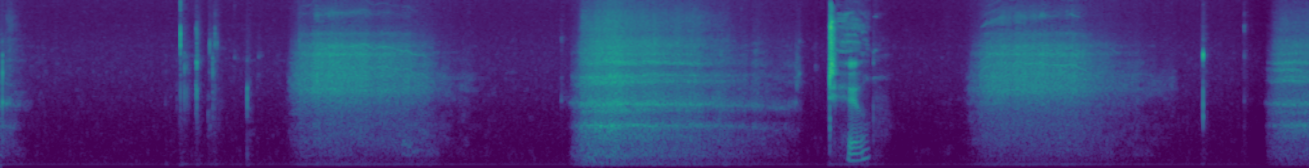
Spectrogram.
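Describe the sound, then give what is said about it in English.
Slow, forceful breaths pushed out during a guided breathing exercise, heard as three long, airy hissing exhales spaced evenly apart, with small clicks and quiet gaps between them. “And really squeezing out every last molecule, continuing your exhale. One, push it out.”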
